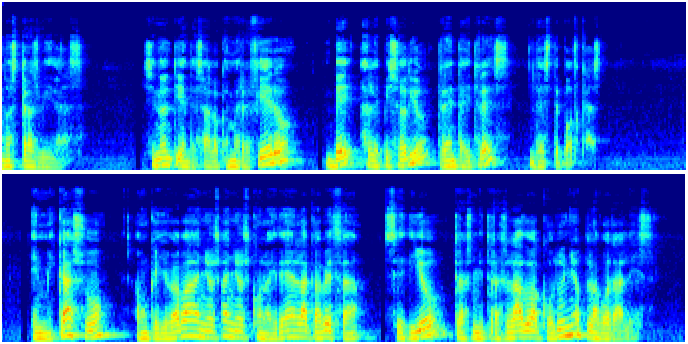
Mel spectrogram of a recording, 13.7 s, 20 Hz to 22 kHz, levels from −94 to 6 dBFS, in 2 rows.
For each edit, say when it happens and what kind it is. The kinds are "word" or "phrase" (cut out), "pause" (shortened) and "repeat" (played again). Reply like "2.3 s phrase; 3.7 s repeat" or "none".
9.0 s repeat; 12.7 s phrase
